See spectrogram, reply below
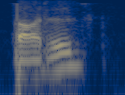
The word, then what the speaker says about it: Butters: Butters. – Sorry, can you spell that? – B-U-T-T-E-R-S, Butter with an S on it.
